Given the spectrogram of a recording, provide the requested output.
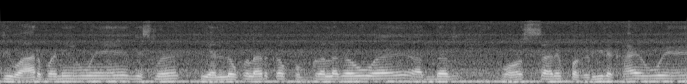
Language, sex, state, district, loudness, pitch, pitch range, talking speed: Hindi, male, Chhattisgarh, Raipur, -16 LUFS, 130 Hz, 125-135 Hz, 165 wpm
